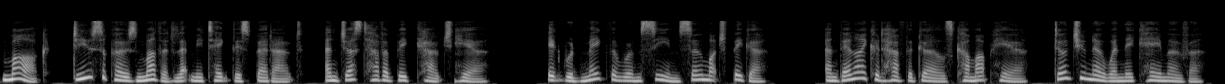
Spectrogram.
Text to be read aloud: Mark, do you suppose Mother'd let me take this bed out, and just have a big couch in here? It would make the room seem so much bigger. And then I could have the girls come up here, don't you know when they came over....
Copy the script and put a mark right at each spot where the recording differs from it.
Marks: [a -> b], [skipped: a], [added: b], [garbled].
Mark, do you suppose Mother'd let me take this bed out, and just have a big couch [skipped: in] here? It would make the room seem so much bigger. And then I could have the girls come up here, don't you know when they came over....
